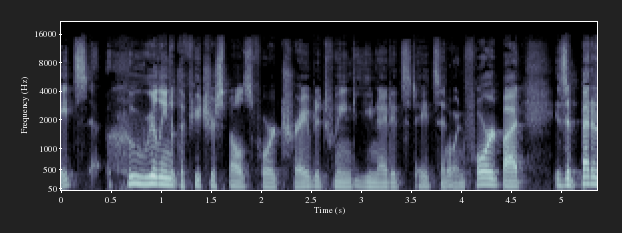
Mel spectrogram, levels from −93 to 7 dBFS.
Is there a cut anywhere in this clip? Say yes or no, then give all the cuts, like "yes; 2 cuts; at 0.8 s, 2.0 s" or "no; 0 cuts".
yes; 3 cuts; at 1.1 s, 2.9 s, 3.8 s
